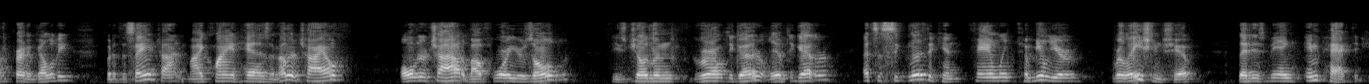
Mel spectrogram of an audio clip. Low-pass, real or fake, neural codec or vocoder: 7.2 kHz; fake; codec, 16 kHz, 4 kbps, X-Codec, HuBERT features, trained on LibriSpeech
